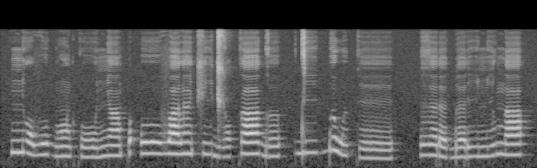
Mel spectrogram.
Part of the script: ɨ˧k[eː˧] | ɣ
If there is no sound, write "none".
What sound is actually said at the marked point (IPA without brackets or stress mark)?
eː˨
